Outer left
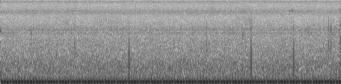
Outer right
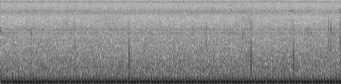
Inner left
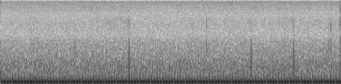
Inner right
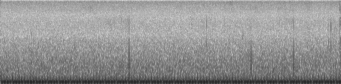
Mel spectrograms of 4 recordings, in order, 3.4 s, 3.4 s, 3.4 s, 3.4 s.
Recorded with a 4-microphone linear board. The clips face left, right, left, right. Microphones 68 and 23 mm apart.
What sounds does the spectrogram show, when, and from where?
0.0 s an engine running: 25° right (ahead or behind)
